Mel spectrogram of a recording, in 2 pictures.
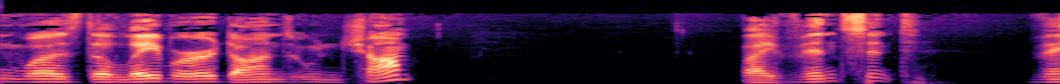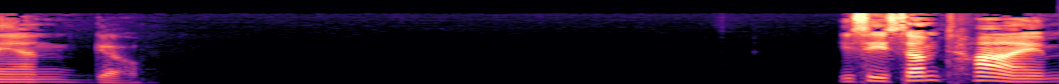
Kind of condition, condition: setting, large echoing room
